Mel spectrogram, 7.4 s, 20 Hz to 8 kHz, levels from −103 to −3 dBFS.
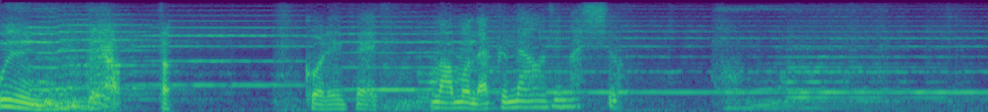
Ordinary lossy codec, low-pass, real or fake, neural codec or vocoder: none; 7.2 kHz; fake; codec, 16 kHz in and 24 kHz out, 1 kbps, XY-Tokenizer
